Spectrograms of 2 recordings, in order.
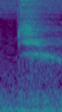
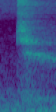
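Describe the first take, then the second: First: It is spoken in a soft whisper. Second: It is spoken in a soft whisper.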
